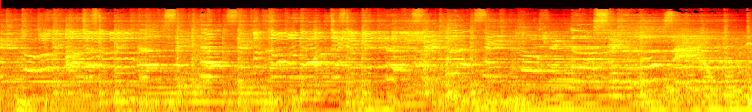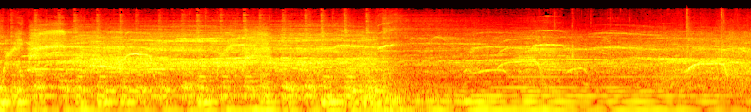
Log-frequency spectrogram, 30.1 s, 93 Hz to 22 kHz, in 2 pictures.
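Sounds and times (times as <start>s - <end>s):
crowd whooping and screaming: 0.0s - 30.0s
deep steady bass: 0.0s - 30.0s
live pop music over sound system: 0.0s - 30.0s.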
